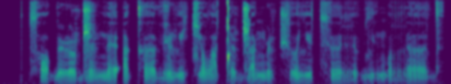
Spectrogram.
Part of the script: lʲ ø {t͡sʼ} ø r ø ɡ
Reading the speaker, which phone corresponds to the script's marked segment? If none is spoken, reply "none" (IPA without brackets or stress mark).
t͡sʰ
